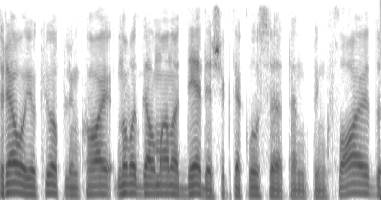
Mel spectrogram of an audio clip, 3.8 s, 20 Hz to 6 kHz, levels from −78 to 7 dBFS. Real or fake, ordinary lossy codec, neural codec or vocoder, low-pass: real; Opus, 16 kbps; none; 5.4 kHz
